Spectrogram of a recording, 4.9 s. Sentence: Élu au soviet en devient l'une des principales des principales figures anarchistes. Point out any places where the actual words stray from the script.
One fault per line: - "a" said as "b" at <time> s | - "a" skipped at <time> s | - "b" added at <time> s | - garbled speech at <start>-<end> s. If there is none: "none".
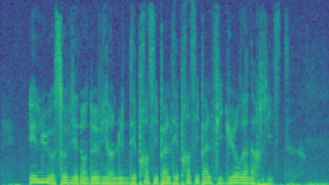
none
